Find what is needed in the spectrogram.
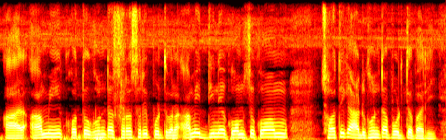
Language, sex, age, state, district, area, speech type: Bengali, male, 18-30, West Bengal, Paschim Medinipur, rural, spontaneous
